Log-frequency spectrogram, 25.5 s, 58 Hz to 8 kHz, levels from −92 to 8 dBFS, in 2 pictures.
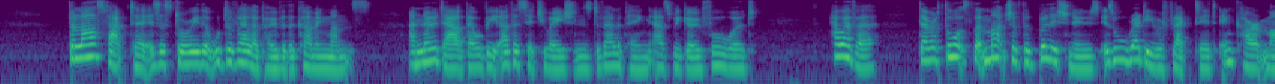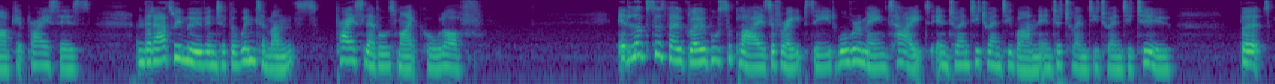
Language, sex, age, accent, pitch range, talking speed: English, female, 30-49, British, 145-210 Hz, 170 wpm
